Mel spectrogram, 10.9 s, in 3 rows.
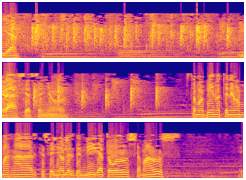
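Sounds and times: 
speech: 0.0s - 0.4s, 1.8s - 2.4s, 3.3s - 4.8s, 6.5s - 10.0s
crowd clapping: 0.0s - 6.4s.

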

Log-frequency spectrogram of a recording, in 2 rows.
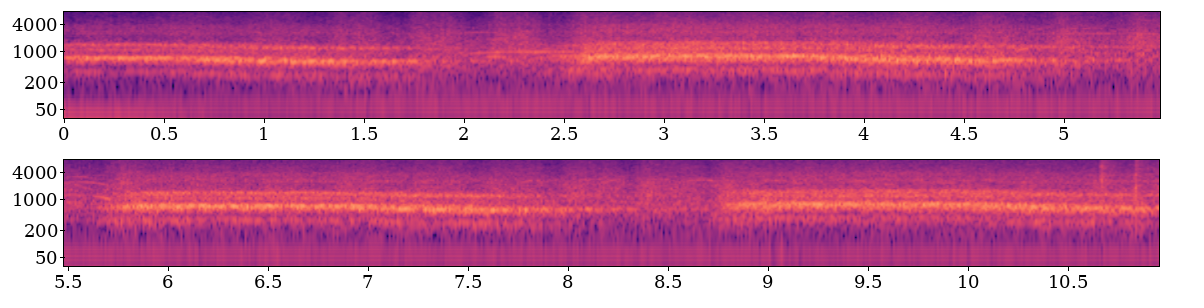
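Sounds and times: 
concert crowd roaring and chanting: 0.0s - 10.9s.

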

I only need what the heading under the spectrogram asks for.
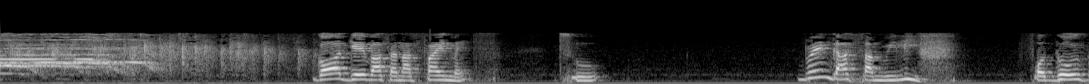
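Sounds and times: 
audience clapping: 0.0s - 3.2s
speech: 3.2s - 4.8s, 5.6s - 6.1s, 8.0s - 9.4s, 10.3s - 10.8s.

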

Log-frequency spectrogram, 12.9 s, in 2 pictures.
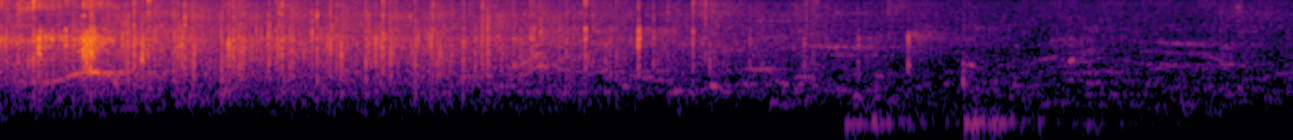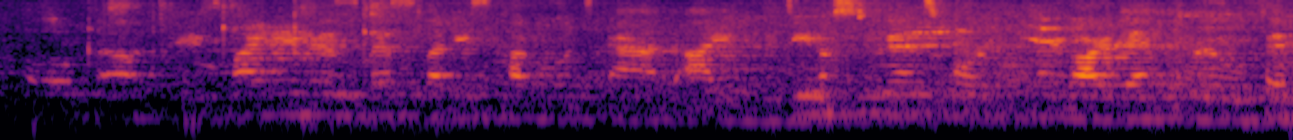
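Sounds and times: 
audience applause: 0.0s - 3.6s
speech: 8.2s - 12.9s.

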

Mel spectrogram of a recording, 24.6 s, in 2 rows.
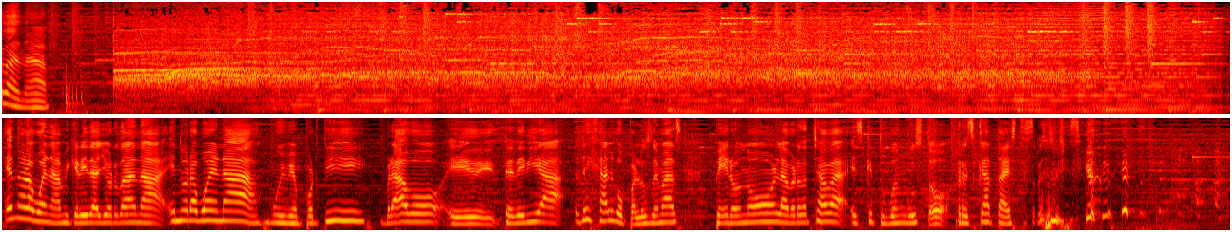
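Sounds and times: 
speech: 0.0s - 0.7s, 12.3s - 23.7s
audience applauding: 1.1s - 12.0s
laughter: 22.6s - 24.5s.

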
